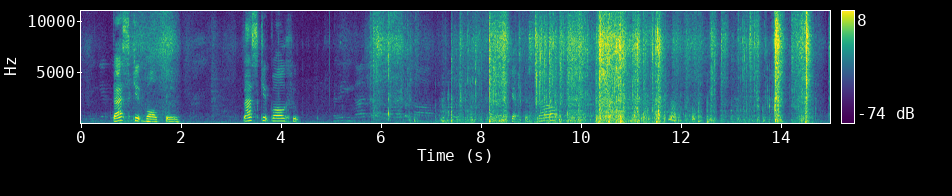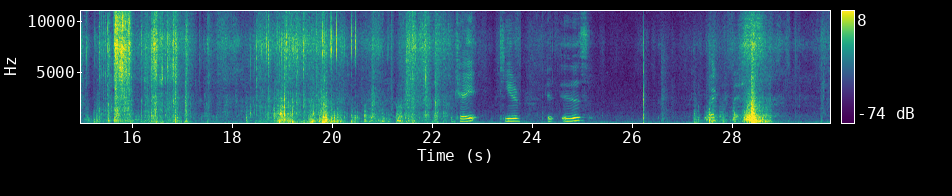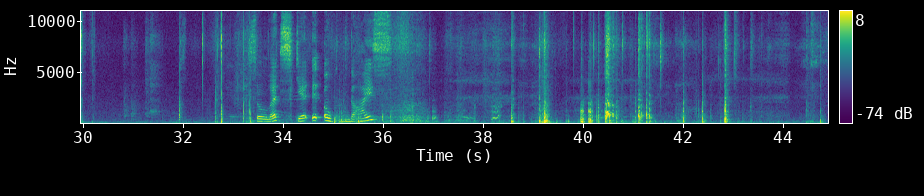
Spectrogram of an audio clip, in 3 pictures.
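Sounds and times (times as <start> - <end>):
wrapping paper rustling: 5.8 - 22.5
cardboard box rustling: 7.2 - 14.4.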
